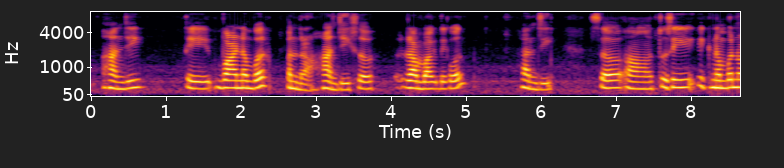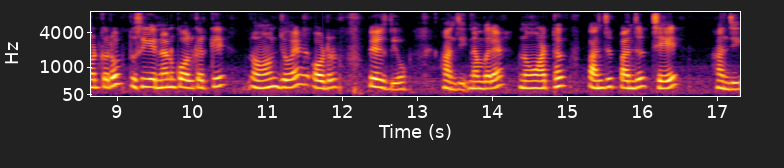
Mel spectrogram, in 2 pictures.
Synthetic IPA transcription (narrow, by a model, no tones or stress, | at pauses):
ɦãːɲd͡ʒiː | t̪eːʋaːɾnəmbəɾ | pənd̪ɾãːhãːɲd͡ʒiːsə | ɾãːmbaːɡd̪eːkoːl | hãːɲd͡ʒiː | sət̪ʊsĩːɪknəmbəɾnɔːʈkəɾoːt̪ʊsĩːɪnãːnũːkɔːlkəɾkeː | d͡ʒoːɛːɔːɾɖəɾpʰeːd͡ʒd̪ɪoːhãːɲd͡ʒiːnəmbəɾɛː | nɔ̃ːəʈʰ | pəɲd͡ʒpəɲd͡ʒt͡ʃʰeː | hãːɲd͡ʒiː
